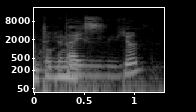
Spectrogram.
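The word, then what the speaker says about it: Dontayvion: Dontavion, j'espère que je le dis bien, Dontavion. Oui, c'est ça.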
